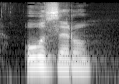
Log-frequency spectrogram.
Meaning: lake (body of water)
- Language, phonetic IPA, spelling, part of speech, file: Ukrainian, [ˈɔzerɔ], озеро, noun, Uk-озеро.ogg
